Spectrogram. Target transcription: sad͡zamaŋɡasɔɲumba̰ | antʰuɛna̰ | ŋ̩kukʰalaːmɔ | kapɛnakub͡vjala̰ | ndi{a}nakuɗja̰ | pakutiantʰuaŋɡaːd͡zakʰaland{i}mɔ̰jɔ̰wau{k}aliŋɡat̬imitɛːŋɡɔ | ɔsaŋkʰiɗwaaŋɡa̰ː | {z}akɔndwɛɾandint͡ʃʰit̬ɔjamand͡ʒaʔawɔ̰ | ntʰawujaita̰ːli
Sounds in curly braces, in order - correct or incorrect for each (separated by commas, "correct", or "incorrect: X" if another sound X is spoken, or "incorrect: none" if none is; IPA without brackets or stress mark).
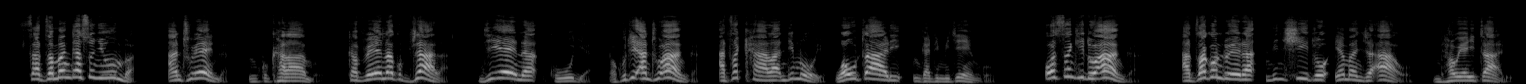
incorrect: ɛ, correct, incorrect: t, incorrect: d͡z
